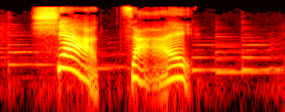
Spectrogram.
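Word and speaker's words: 下载: 下载. 下载. So fourth and third tone.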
